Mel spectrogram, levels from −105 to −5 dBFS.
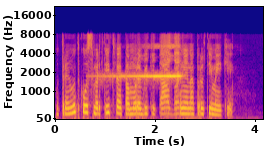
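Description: From the start the speech sounds grainy and rough, with nothing above 8.2 kHz; a spectrogram shows a flat ceiling there and smeared, noise-filled bands below. This is likely Opus compression in its music (CELT) mode at a low rate, somewhere near 12 kbps.

At 0.62 s a loudspeaker feedback squeal begins: a 1.7 kHz tone, picked up by the microphone and recirculated, swells over about a second and a half to sit a few dB above the speech, stopping at 2.65 s. A spectrogram shows one bright horizontal line.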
